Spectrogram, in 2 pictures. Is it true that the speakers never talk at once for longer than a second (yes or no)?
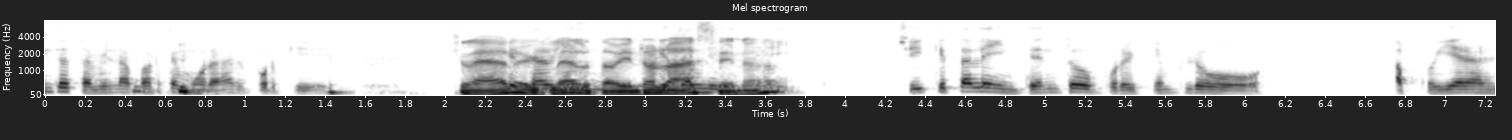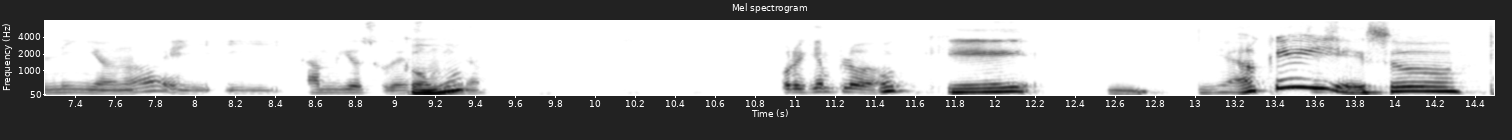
no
